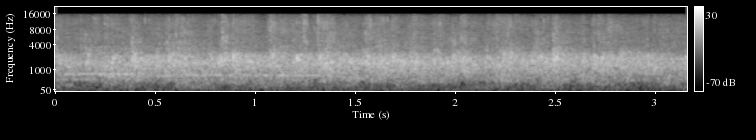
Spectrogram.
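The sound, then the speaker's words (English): An audience at a church service claps steadily for two people standing up, a dense wash of many hands applauding at an even loudness for a few seconds, with no voices rising above it. “why don't you two stand up and give them a clap in the Lord.”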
